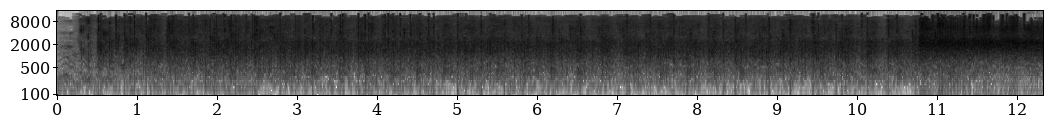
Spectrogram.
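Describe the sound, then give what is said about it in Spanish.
A large audience claps steadily and loudly for about twelve seconds, applauding Tomás Gómez's answers, a dense continuous wash of applause that swells even louder near the end, with no voices heard over it. “Más aplausos a las respuestas de Tomás Gómez.”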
